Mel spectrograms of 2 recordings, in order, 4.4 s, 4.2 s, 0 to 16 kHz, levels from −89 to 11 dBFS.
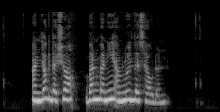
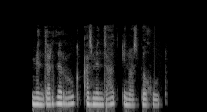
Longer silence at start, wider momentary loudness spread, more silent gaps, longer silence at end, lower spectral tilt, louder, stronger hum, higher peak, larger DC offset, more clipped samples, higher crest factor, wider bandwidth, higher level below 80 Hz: about the same, 0.65 s vs 0.65 s; first, 13 LU vs 8 LU; second, none vs 2.37-2.43 s; about the same, 1.1 s vs 1 s; second, -4 dB/octave vs -8 dB/octave; first, -22 LUFS vs -28 LUFS; neither; about the same, -10 dBFS vs -10 dBFS; neither; neither; about the same, 14 dB vs 18 dB; first, 11.5 kHz vs 7.6 kHz; second, -76 dBFS vs -64 dBFS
